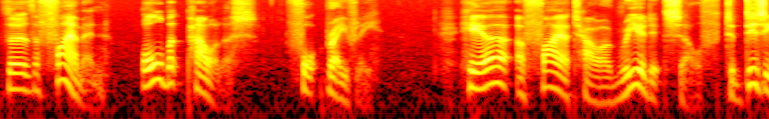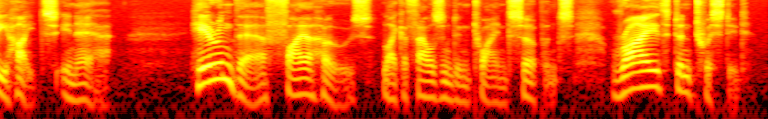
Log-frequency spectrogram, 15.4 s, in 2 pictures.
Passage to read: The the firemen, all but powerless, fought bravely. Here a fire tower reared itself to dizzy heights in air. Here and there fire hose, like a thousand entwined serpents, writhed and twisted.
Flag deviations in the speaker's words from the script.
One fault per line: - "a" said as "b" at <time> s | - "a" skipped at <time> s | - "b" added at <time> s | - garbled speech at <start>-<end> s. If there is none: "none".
none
